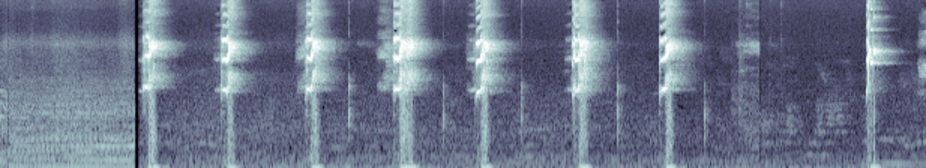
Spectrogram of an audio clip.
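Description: Fischer's lovebird giving a series of short, shrill calls, about one a second, seven in a row, then a pause and one more near the end. The first two seconds hold only a faint hiss.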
